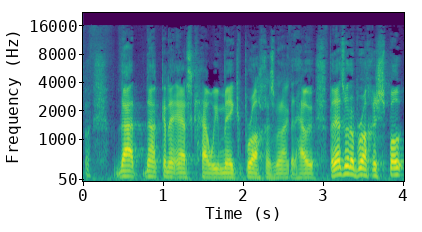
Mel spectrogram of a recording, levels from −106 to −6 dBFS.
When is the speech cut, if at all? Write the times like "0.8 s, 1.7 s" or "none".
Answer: 2.6 s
